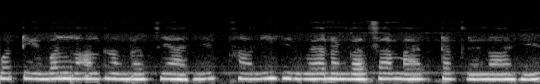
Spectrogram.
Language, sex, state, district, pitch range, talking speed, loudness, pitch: Marathi, female, Maharashtra, Gondia, 240-260 Hz, 120 wpm, -13 LUFS, 250 Hz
